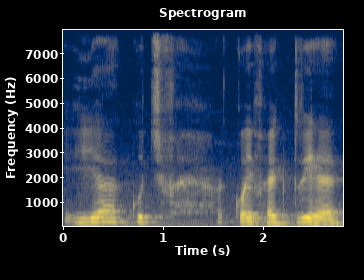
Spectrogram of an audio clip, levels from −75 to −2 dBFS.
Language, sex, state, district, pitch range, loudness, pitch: Hindi, male, Jharkhand, Ranchi, 160-200 Hz, -15 LUFS, 185 Hz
